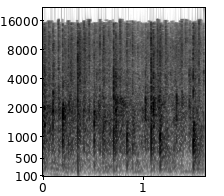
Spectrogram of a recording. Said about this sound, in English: A round of applause. Very nicely done.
